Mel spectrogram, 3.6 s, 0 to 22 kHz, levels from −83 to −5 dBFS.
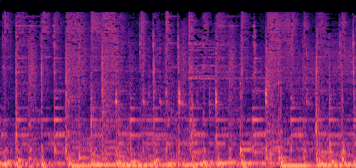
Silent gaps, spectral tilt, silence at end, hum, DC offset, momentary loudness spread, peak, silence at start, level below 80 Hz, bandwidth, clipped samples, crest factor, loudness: none; -4 dB/octave; 0 s; none; under 0.1%; 3 LU; -10 dBFS; 0 s; -30 dBFS; 17 kHz; under 0.1%; 14 dB; -25 LUFS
